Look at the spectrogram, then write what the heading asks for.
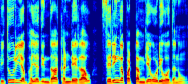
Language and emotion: Kannada, neutral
